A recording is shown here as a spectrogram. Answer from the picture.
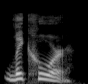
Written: liqueur

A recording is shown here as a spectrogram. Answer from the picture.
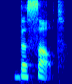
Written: basalt

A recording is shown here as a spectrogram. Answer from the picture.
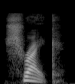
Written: shrike

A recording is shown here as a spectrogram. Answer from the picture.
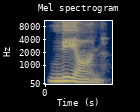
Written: neon

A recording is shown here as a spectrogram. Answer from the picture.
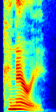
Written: canary

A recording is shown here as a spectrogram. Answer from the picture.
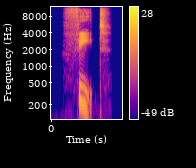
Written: feet

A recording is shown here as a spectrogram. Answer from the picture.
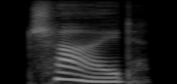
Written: chide

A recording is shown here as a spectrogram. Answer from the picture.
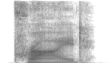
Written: pride group

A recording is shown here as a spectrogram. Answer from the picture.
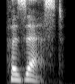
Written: posessed

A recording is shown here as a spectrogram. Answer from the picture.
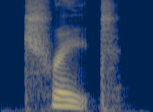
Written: trait

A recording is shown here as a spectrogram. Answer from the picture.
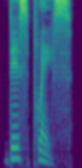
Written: displace

